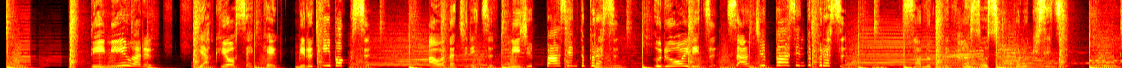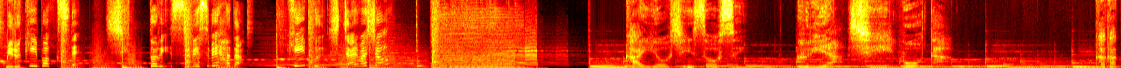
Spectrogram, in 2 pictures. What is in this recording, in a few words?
commercial japanese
